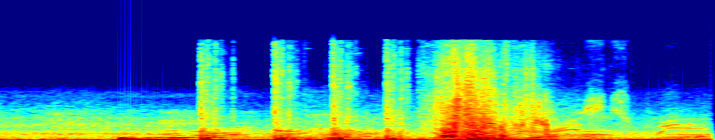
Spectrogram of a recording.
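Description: Pistol shots crack in quick succession, close by.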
